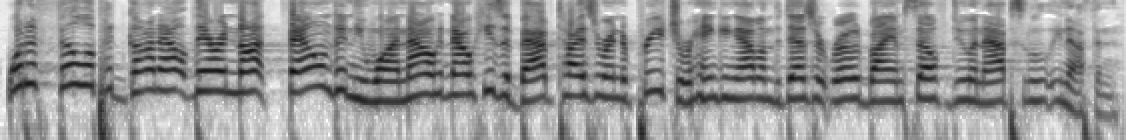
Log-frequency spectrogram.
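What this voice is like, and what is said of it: South Georgia Southern US accent. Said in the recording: “I'm from South Georgia. my accent”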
